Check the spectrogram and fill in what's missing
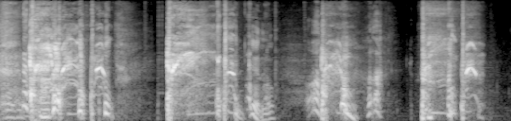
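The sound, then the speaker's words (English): A loud coughing fit comes in several rough bursts separated by short pauses, with harsh throat clearing mixed in and a few strained vocal sounds between the coughs. “Captain Cough. I'm back.”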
